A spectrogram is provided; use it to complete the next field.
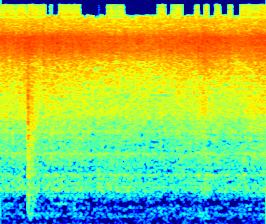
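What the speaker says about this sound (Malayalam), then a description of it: "മഞ്ഞപ്പൊടി ഉപ്പിട്ട വഴുതനങ്ങ നന്നായിട്ട് വഴറ്റണം" Brinjal sautéing in a pan with turmeric and salt for a coconut-free curry, a constant bright sizzle and hiss up close, with one sharp clink near the start and no talking.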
